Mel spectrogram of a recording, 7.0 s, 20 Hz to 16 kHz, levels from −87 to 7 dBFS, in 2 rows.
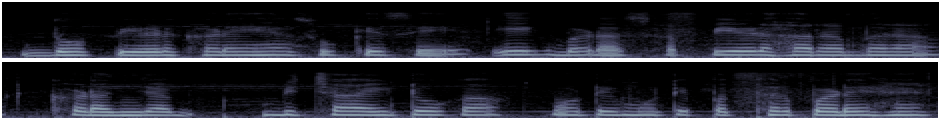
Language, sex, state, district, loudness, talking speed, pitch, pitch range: Hindi, female, Uttar Pradesh, Muzaffarnagar, -33 LUFS, 180 wpm, 225 Hz, 220-235 Hz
